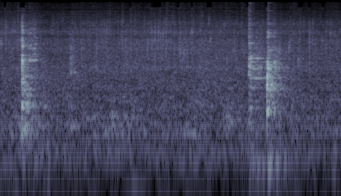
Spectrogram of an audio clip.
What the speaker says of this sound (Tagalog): Magigisa na tayo ngayon.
